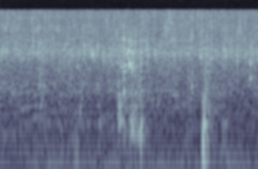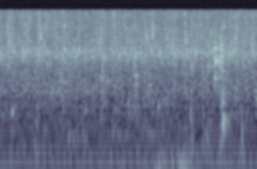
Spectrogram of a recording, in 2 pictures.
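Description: Knife knocking on a plastic cutting board as sea squirts are cut open, one sharp knock about two seconds in and a few lighter ones near the end, over water trickling into live-seafood tubs and a steady low hum.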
